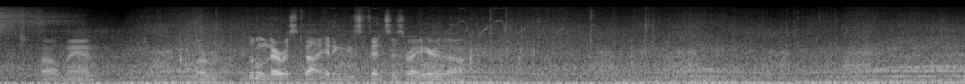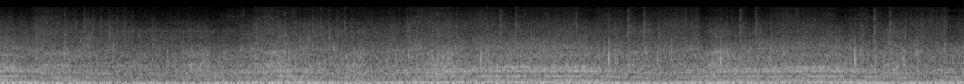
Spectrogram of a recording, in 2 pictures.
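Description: A heavy truck engine drones and rises and falls in pitch as the truck churns through mud.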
